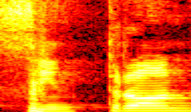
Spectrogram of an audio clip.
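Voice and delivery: sassy, spiced-up delivery with a little flavor. Showing how to say the surname, then with a little flavor. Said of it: "If you wanna add a little flavor to it".

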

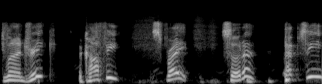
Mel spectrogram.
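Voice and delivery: acted-out, very high, bubbly, super chipper chirp. Describing an actress's speaking scene offering drinks: imitating a super chipper voice. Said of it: "she's super chipper, super happy".

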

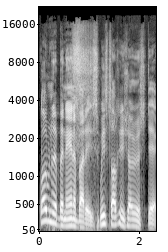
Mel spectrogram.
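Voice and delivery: talking with food in mouth. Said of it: "with the banana in my mouth".

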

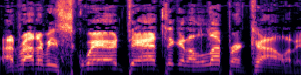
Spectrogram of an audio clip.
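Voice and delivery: high, complaining, biased-sounding announcer-style voice. Quoting a famous announcer's line: Johnny Most voice. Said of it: "That's Johnny Most".

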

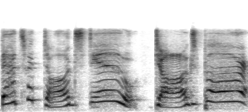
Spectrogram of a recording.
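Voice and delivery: very slow, drawn-out, high-pitched yelling. Retelling a quarrel with a neighbor over his barking dog: imitating a neighbor shouting. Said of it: "The husband started shouting".

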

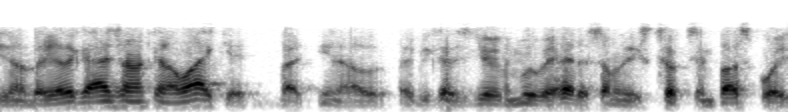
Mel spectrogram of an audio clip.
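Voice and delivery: normal talking voice

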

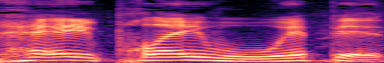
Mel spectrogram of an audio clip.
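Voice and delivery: acted-out, tipsy, drunken scream. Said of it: "got too drunk at the end and screamed".

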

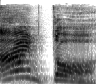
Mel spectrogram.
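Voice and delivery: ordinary talk

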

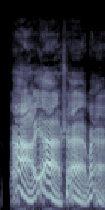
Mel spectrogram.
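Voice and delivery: absurd, exaggerated old Hollywood film-star accent. Showing how nobody could ever have talked, in an absurd Jimmy Stewart accent. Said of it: "his accent was absolutely absurd".

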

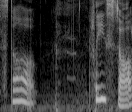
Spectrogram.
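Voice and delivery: put-on squeaky cute voice. Pretending to be a tiny person asking someone to stop: put-on squeaky cute little voice. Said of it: "squeaky little, cute little voice".

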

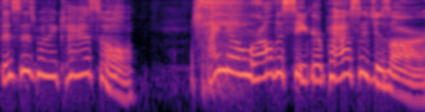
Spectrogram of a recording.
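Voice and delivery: very high, shouted, sing-song delivery with swooping pitch. Retelling a movie scene, imitating Evie: Evie voice. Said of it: "You sound just like her".

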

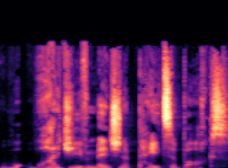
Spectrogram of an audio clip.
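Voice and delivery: plain

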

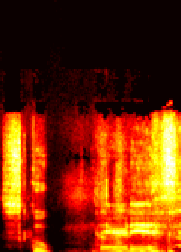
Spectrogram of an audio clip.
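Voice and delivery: slow, deliberate, each word stretched out. Speaker repeating his own line from a national commercial: said slowly. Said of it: "That's why I say it slow".

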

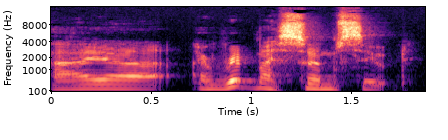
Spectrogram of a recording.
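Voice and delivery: hushed, quiet, slow, sheepish, embarrassed voice. Retelling what a kid at the pool said: imitating quiet embarrassed speech. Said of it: "really quiet, and you can tell he's embarrassed".

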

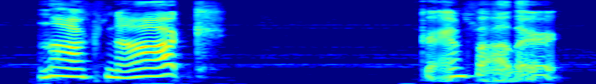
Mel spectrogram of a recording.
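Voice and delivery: tentative. Voicing her character approaching a man crying in an alleyway, tentative. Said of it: "She very tentatively".

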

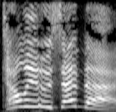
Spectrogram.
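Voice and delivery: high-pitched, demanding yell. Retell how she demanded an answer after a pause, imitating someone yelling. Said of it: "But she's like yelling".

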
